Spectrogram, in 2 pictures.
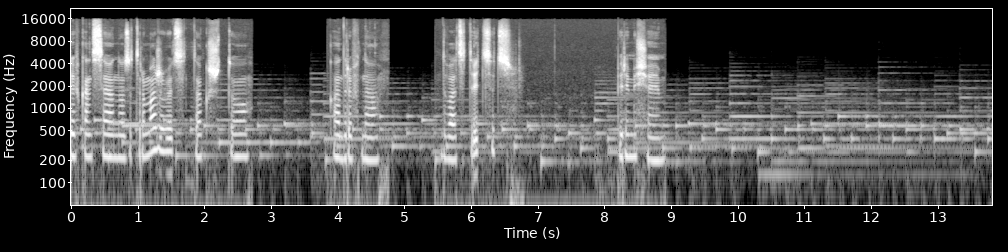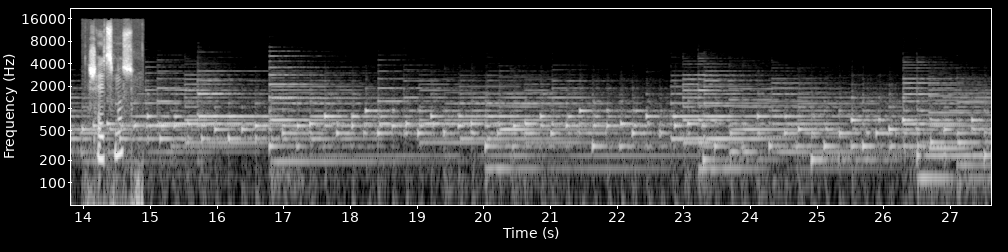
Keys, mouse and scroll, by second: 0.3-1.6 drag, 1.7 click, 2.9 g, 4.5 click, 6.0 click, 6.7 g, 9.5 click, 10.8 click, 15.0-16.5 right drag, 21.9 click, 22.6 click, 23.4 g, 24.0 click, 24.8 click.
